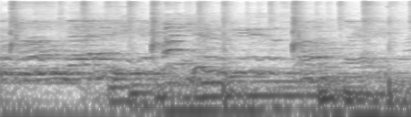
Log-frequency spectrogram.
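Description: Southern gospel quartet singing live in harmony over loud instrumental accompaniment with a strong bass and sharp repeated hits, heard from the stage.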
